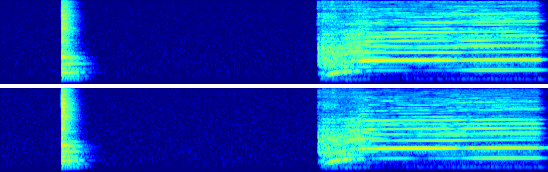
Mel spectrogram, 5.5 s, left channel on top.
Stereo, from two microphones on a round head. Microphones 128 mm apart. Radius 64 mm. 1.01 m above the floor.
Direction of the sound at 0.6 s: 25° right (ahead or behind).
